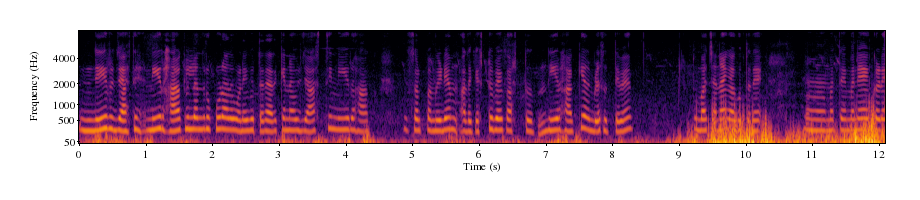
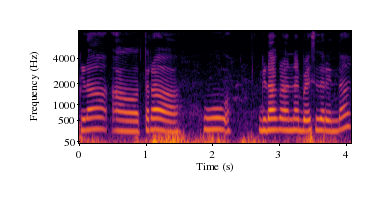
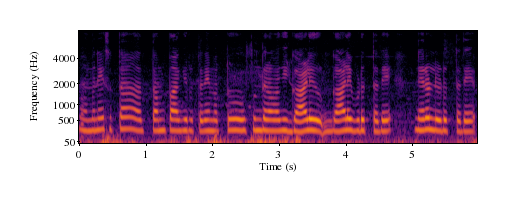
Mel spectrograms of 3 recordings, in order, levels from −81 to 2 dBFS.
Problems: background sounds at intervals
